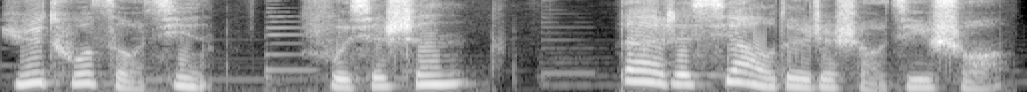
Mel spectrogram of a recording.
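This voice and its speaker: A woman reads an audiobook story in a high-pitched voice. Music plays along with her scripted narration. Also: very animated, normal speed, a little mellow.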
